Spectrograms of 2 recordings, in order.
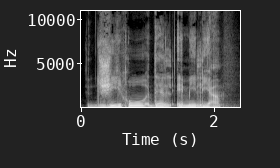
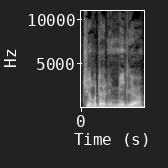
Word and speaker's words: Giro dell'Emilia: Fangen wir doch mal einfach an mit dem Giro dell'Emilia.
